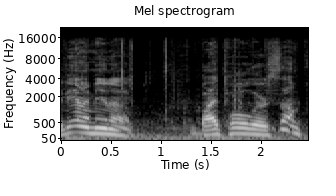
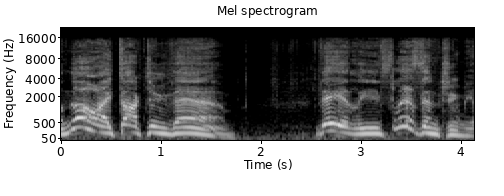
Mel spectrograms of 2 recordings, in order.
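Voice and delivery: indignant retort; 5 semitones higher, 5 dB louder than usual. Retold or imitated. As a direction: insist loudly, correcting them. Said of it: "And I go".

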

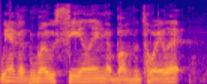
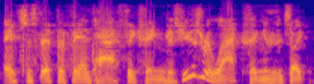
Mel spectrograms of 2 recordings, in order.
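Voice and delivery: ordinary talk, nothing marked

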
